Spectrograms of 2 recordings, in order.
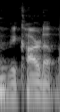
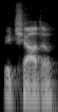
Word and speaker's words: Ricardo: 他自己有时候是自己称 Charles，就我觉得这个名字的话，主要就是你自己的名字自己想怎么读怎么读，大家应该根据就是名字的主人怎么读，所以说大家管他叫 Ricardo 而不是 Richardo。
